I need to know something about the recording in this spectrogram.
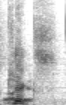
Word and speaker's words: Kix: just for Su sign it's pronounce kicks kicks never heard of it kicks kicks yeah kicks remember the Cal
